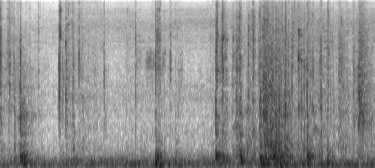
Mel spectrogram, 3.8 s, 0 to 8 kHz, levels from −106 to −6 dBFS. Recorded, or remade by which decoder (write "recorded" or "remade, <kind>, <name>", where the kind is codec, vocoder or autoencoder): remade, vocoder, BigVGAN v2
